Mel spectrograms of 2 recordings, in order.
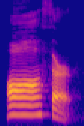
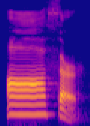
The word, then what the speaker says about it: author: The back of the tongue is raised a little bit. The lips are slightly rounded. Author. You can also pronounce it as a more neutral sound, like the ahs in father. Author. Author. Choose whatever is easier for you. Just keep it one sound.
